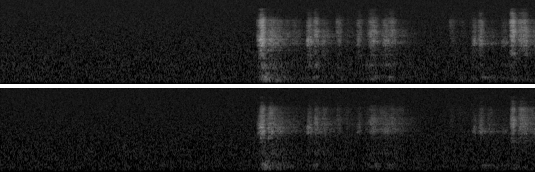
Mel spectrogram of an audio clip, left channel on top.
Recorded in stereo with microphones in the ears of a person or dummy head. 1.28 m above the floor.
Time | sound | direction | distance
2.6 | writing | 50° left (ahead or behind) | 5 m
